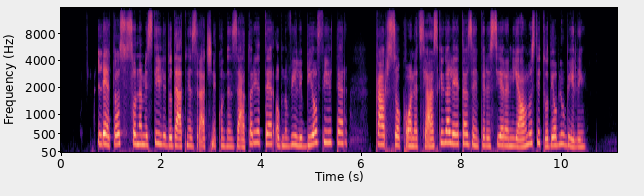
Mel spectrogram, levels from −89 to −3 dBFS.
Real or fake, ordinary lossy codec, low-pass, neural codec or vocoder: fake; none; 14.4 kHz; codec, 32 kHz, 1.9 kbps, SNAC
